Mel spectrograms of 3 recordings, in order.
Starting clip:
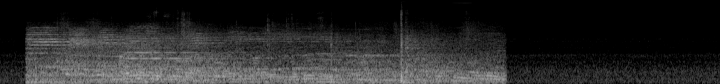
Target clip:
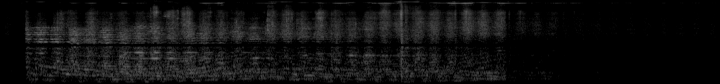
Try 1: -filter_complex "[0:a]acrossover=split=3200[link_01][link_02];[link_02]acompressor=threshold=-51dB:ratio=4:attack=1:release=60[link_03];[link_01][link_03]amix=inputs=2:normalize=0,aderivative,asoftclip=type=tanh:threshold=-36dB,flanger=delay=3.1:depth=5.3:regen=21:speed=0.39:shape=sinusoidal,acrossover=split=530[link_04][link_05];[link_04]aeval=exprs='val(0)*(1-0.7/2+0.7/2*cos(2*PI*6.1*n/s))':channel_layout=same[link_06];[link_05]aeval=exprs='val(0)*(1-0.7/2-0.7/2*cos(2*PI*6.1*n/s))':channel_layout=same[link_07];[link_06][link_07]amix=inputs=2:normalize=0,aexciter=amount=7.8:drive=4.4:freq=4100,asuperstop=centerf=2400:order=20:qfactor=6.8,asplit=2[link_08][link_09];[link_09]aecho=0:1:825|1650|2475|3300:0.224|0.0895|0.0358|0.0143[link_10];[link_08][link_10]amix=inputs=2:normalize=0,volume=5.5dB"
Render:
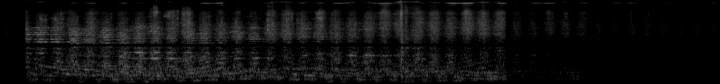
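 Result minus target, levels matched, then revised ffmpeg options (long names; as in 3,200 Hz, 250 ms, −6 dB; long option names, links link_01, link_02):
soft clipping: distortion +18 dB; echo 285 ms late
-filter_complex "[0:a]acrossover=split=3200[link_01][link_02];[link_02]acompressor=threshold=-51dB:ratio=4:attack=1:release=60[link_03];[link_01][link_03]amix=inputs=2:normalize=0,aderivative,asoftclip=type=tanh:threshold=-25.5dB,flanger=delay=3.1:depth=5.3:regen=21:speed=0.39:shape=sinusoidal,acrossover=split=530[link_04][link_05];[link_04]aeval=exprs='val(0)*(1-0.7/2+0.7/2*cos(2*PI*6.1*n/s))':channel_layout=same[link_06];[link_05]aeval=exprs='val(0)*(1-0.7/2-0.7/2*cos(2*PI*6.1*n/s))':channel_layout=same[link_07];[link_06][link_07]amix=inputs=2:normalize=0,aexciter=amount=7.8:drive=4.4:freq=4100,asuperstop=centerf=2400:order=20:qfactor=6.8,asplit=2[link_08][link_09];[link_09]aecho=0:1:540|1080|1620|2160:0.224|0.0895|0.0358|0.0143[link_10];[link_08][link_10]amix=inputs=2:normalize=0,volume=5.5dB"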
